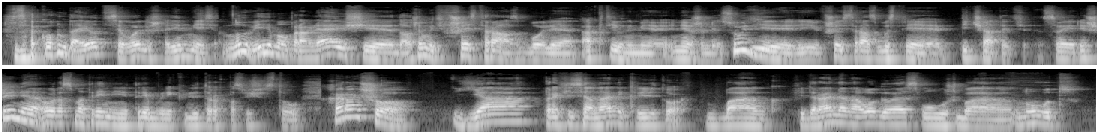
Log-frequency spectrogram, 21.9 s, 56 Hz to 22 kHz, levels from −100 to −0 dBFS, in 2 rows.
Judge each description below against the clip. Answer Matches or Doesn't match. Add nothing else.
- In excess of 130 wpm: Doesn't match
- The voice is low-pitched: Matches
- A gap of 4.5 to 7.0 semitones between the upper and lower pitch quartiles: Doesn't match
